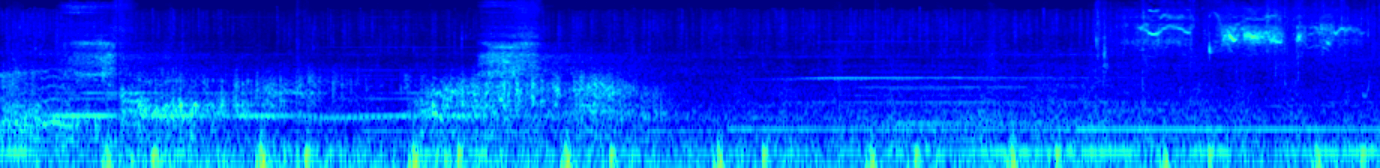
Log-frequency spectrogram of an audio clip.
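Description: Small footsteps thud slowly and evenly on a hard floor.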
